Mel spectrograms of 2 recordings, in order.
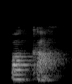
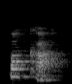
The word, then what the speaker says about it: пока: And this is пока. Пока.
